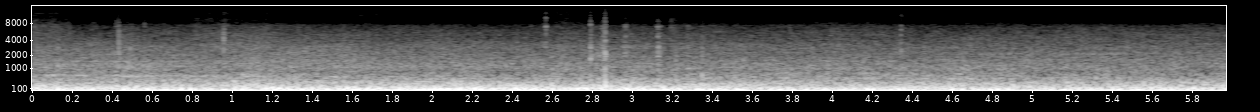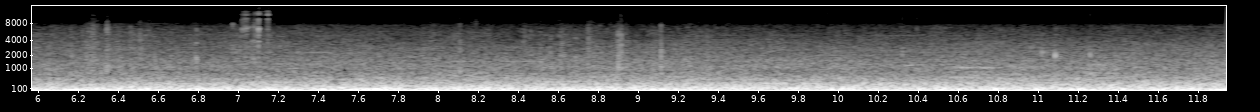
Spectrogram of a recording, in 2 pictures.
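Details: A steady low rumble of passing road traffic, with no animal voices.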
